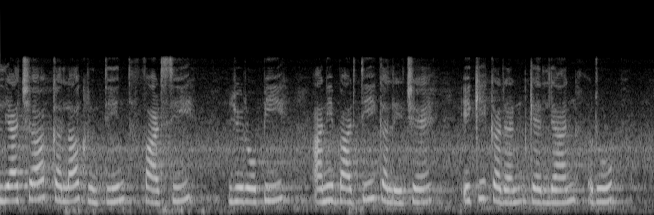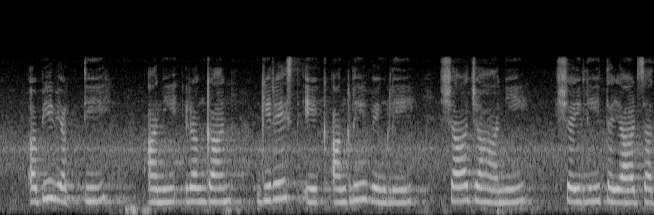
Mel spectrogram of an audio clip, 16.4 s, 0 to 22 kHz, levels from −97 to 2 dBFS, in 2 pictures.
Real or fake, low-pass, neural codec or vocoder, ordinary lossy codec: real; 7.2 kHz; none; none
